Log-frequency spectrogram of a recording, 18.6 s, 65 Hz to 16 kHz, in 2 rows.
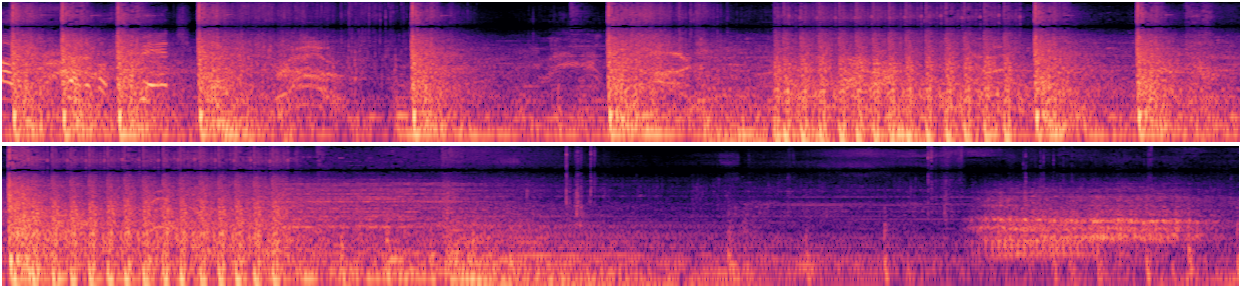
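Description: Rapid bursts of automatic gunfire in The Evil Within 2, loud and close, firing in repeated volleys with short gaps, then tapering into quieter rumbling near the end.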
